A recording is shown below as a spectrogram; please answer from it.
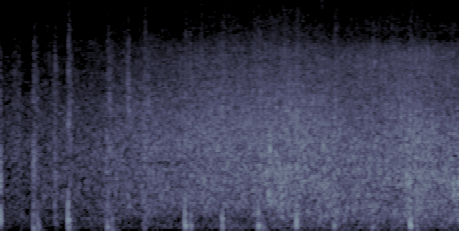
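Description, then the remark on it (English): A steady, broad wash of sea surf at sunrise that swells slightly louder over time, with sharp knocking steps or clicks scattered across it. “After what sometimes felt like an eternity of straining, I have reached the sea.”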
